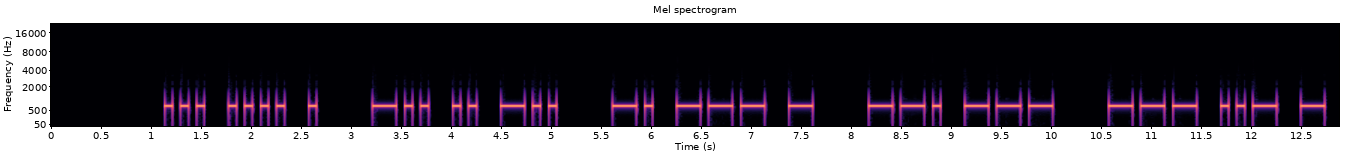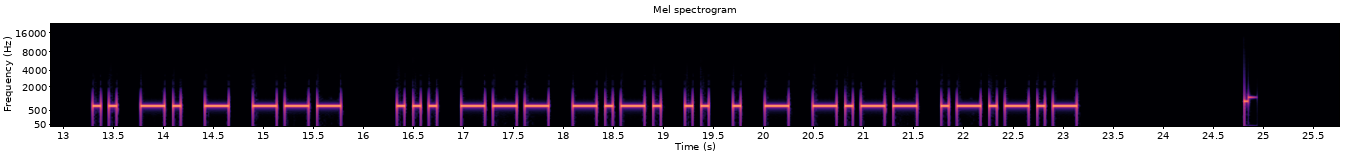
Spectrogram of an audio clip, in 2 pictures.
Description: Morse code, heard as a keyed tone, about 15 wpm, 700 Hz. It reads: SHE DID NOT GO OUT INTO SOCIETY.
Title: Sentences from Top 700 Words 15wpm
